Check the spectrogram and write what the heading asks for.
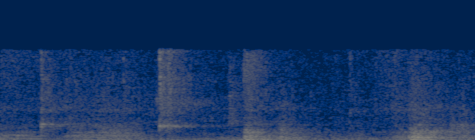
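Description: A few light, separate clicks, about three in two seconds.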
